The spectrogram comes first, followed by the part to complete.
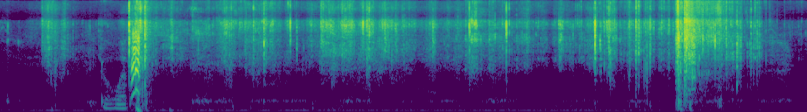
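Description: Crackling, crinkling rustle of a string snare, feathers and dry ground litter being handled, with a louder crunch near the end.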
